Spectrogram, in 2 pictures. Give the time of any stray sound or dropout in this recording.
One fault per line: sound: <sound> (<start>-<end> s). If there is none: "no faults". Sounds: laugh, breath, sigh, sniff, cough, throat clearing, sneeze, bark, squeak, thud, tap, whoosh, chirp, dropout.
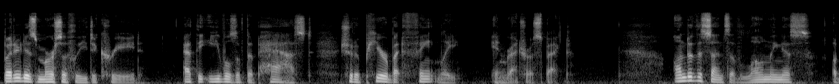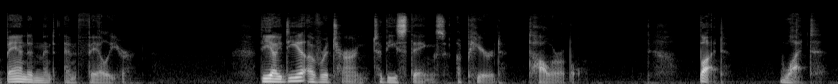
no faults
